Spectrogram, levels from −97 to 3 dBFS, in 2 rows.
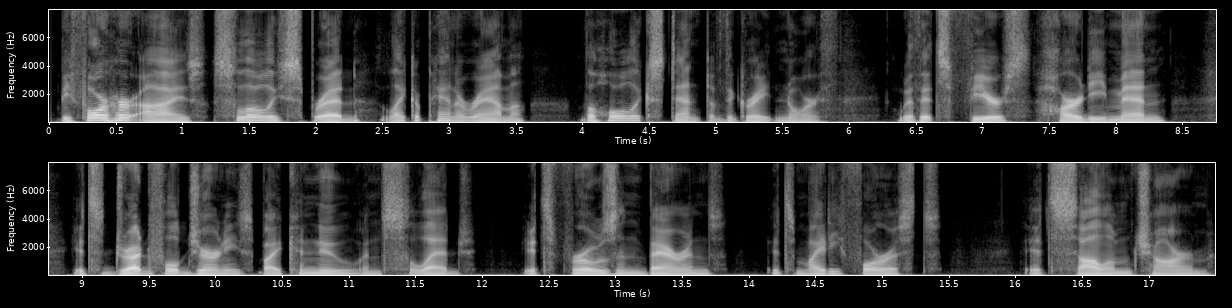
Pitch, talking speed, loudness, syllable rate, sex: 115 Hz, 125 wpm, -20 LUFS, 3.8 syllables/s, male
